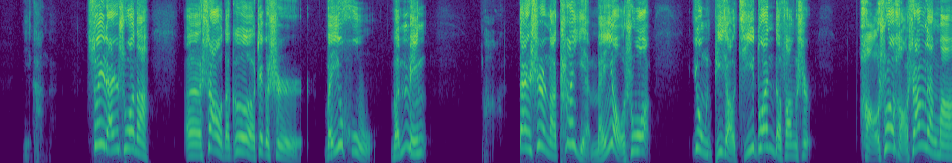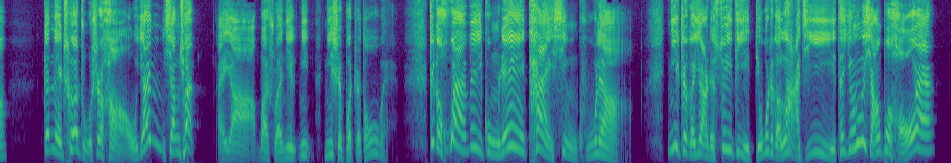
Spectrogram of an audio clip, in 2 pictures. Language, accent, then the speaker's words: Chinese; Liangshan, Shandong, China; 头几天在我老家山东梁山县，嚯，这地方出好汉呐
